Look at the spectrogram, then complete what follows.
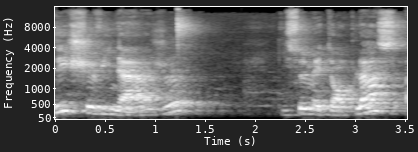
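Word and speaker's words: plaids: PLA, ça s'écrit P L A I D S.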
